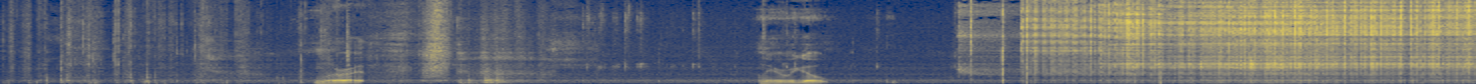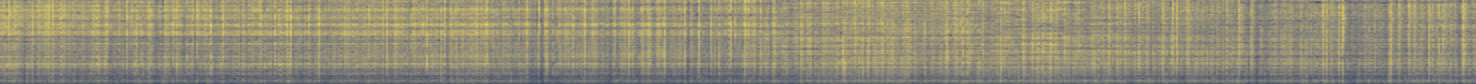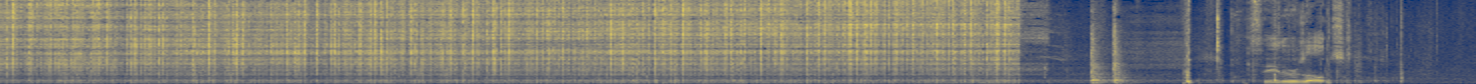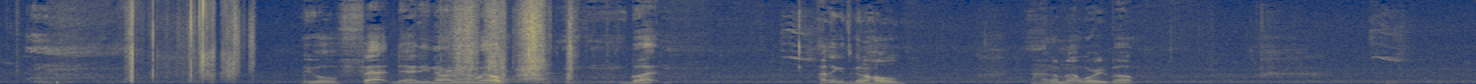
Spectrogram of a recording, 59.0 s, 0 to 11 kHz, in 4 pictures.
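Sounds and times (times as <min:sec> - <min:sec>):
welding arc crackling hiss: 0:09.6 - 0:40.0.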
